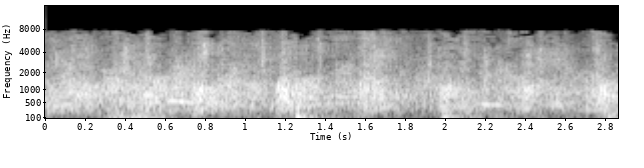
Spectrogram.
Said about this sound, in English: Give the Lord a hand clap of praise for that this time.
